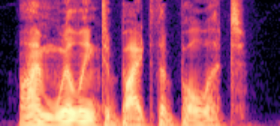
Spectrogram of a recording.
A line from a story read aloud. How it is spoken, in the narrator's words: Cody said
